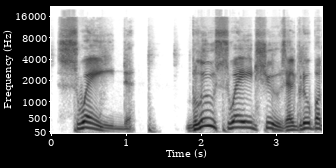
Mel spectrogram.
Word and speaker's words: suede: Porque se escribe suede. O sea, si tuvieras que pronunciarlo al mirarlo, wow. So, suede.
